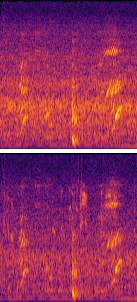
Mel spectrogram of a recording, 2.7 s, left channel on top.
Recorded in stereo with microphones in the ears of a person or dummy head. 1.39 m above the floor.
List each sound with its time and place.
0.3 s a child speaking: 20° left (ahead or behind)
